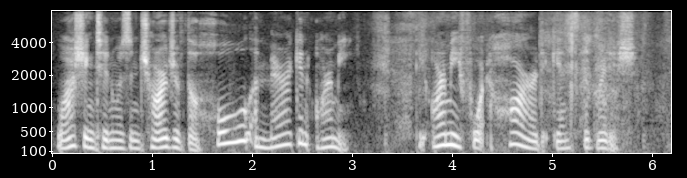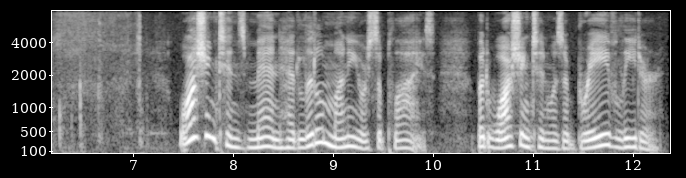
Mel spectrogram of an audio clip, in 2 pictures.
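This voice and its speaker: A woman narrating a children's storybook, reading aloud in simple, deliberate phrases meant for young listeners. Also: fairly low pitch.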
